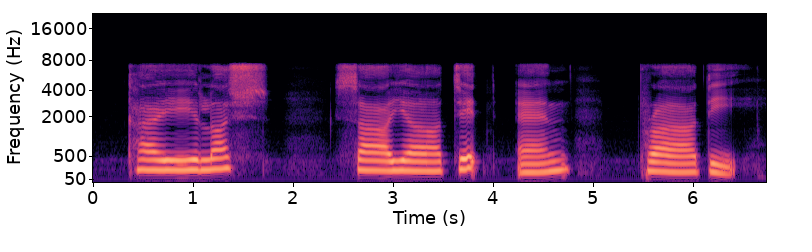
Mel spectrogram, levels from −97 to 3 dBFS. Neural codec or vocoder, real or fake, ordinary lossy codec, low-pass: none; real; none; 7.2 kHz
